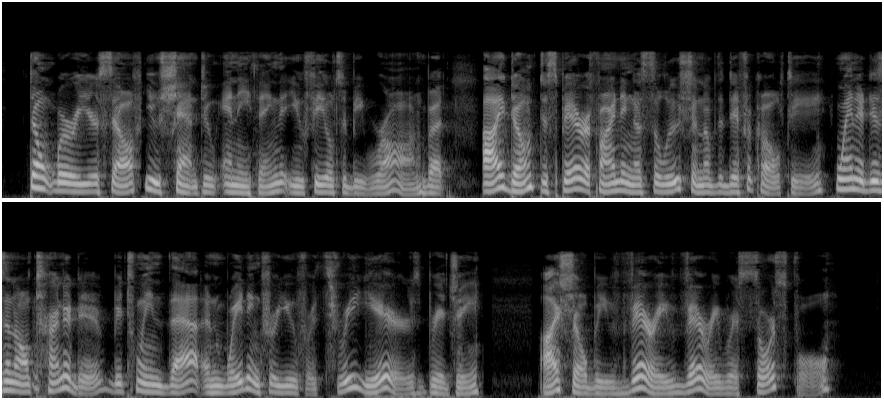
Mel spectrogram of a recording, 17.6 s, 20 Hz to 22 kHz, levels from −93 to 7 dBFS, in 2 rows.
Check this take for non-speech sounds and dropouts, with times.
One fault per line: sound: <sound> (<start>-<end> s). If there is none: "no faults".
no faults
